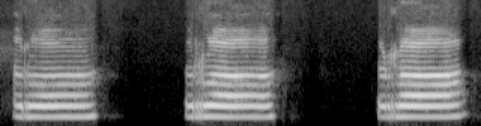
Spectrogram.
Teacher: زبان کی نوک اور اس کی پشت جو ہے وہ بالمقابل تالو کو لگے تو را ادا ہوتا ہے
